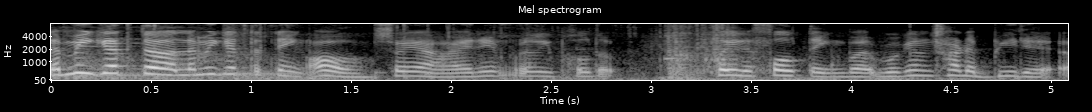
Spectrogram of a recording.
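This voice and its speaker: Against noticeable background noise, a woman speaks with lively intonation. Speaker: gaming youtuber. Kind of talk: gameplay commentary. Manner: halting; animated.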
